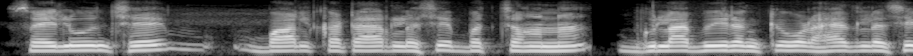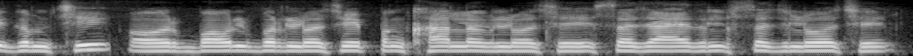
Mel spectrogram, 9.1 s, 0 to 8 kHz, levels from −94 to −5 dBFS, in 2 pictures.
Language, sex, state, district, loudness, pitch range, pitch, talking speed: Angika, male, Bihar, Bhagalpur, -22 LUFS, 195-205 Hz, 200 Hz, 175 wpm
